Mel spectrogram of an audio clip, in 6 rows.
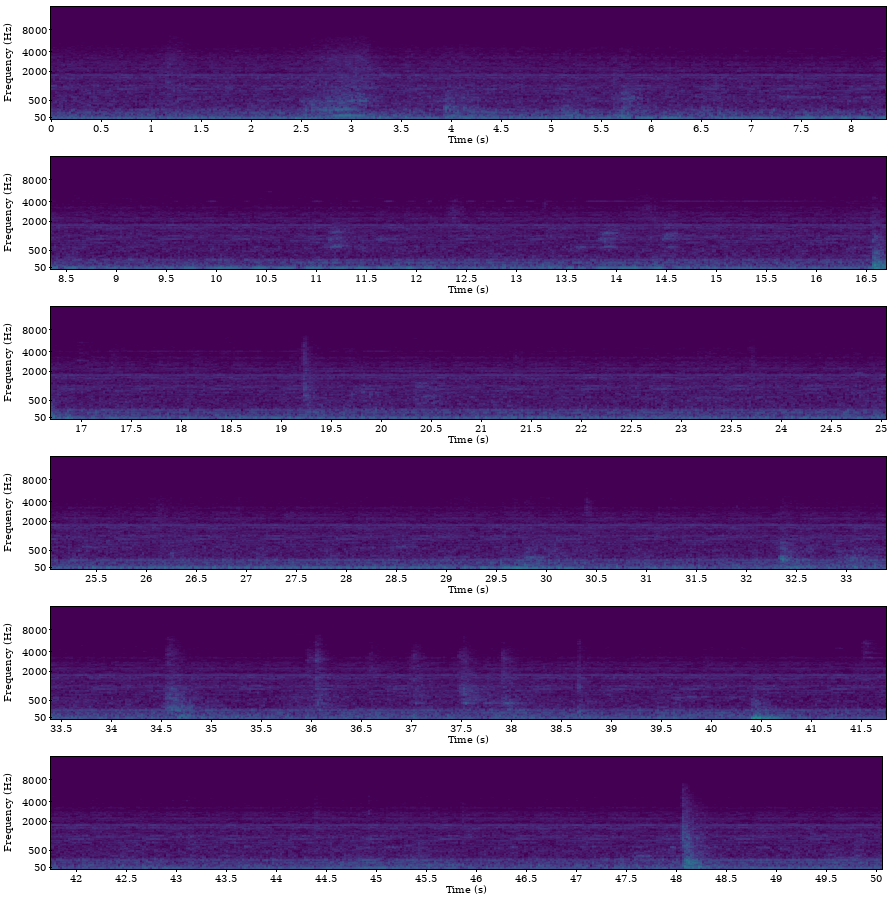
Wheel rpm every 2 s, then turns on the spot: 0, 0, 0, 0, 0, 0, 0, 0, 0, 0, 0, 0, 0, 0, 0, 0, 0, 0, 0, 0, 0, 0, 0, 0, 0.
none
